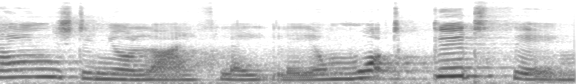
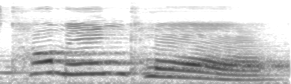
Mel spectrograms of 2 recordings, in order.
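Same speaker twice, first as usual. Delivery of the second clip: lightly voiced grandma calling out high; a hint of a grandma calling from the door; 6 semitones higher, 4 dB louder, much slower than usual. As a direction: call the child in like a grandma. Grandma calls child in from outside.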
